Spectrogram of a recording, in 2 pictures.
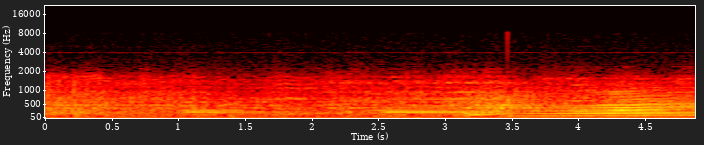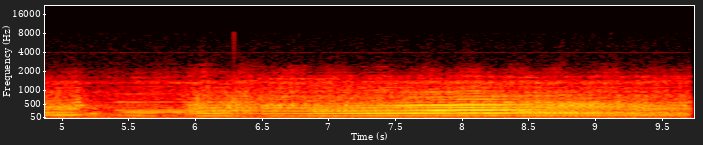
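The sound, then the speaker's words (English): A car coasts down a hill to start its engine: the engine rumbles steadily, then catches and revs up, its pitch climbing in rising surges that stay loud, with no one talking. “Just let it coast down the hill and start that way. No point in using up the battery for nothing.”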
